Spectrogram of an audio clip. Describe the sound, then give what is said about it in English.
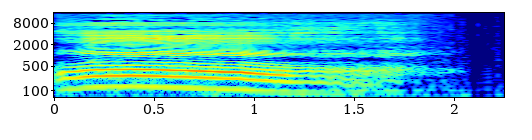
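A person groaning in prayer: one long, drawn-out voiced groan, loud at first, that slowly sinks and fades away into quiet. “The Bible says that I can simply, as I'm praying, I can just groan. Isn't that cool? You can just go,”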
